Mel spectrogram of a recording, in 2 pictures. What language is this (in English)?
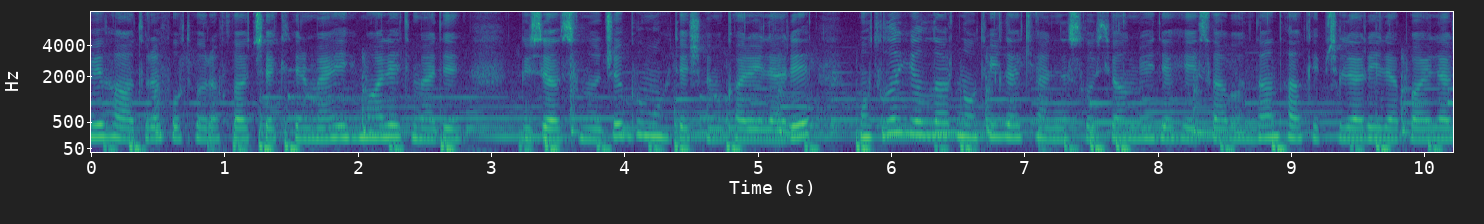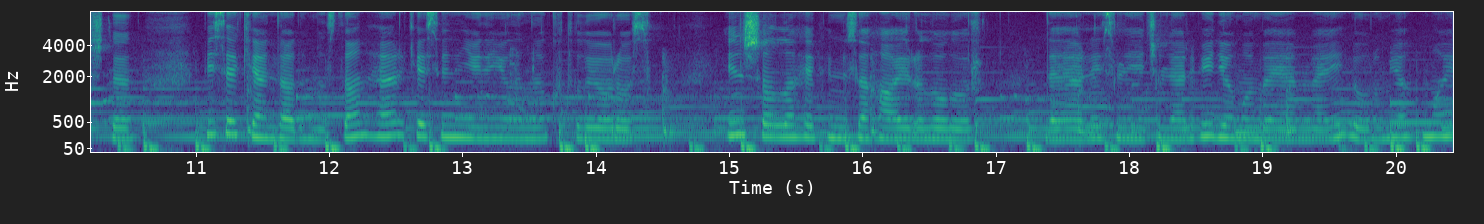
Turkish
